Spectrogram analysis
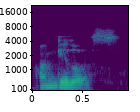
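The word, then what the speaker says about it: ⲁⲅⲅⲉⲗⲟⲥ: But whenever you have two of the gammas next to each other, the first one is always pronounced as an N. So this word would be angelos.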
